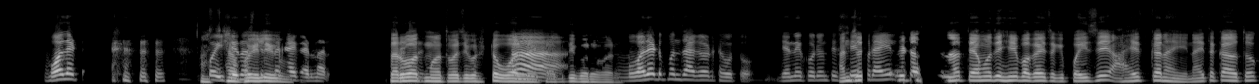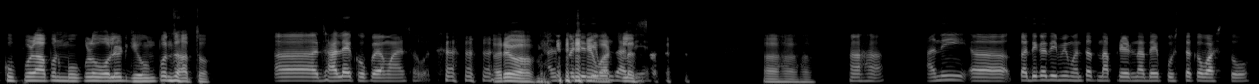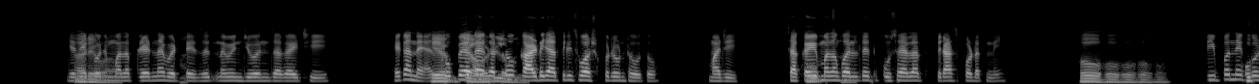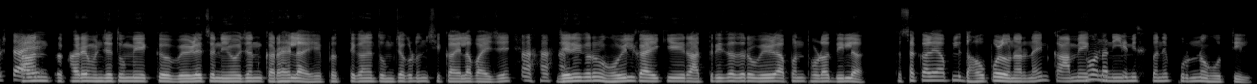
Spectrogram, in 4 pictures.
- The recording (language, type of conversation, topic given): Marathi, podcast, पुढच्या दिवसासाठी रात्री तुम्ही काय तयारी करता?
- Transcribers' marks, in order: chuckle; laughing while speaking: "पहिले सर्वात महत्वाची गोष्ट, वॉलेट अगदी बरोबर आहे"; chuckle; in English: "वॉलेट"; in English: "वॉलेट"; in English: "सेफ"; in English: "वॉलेट"; in English: "वॉलेट"; laughing while speaking: "घेऊन पण जातो"; chuckle; laughing while speaking: "वाटलंच"; unintelligible speech; tapping; chuckle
